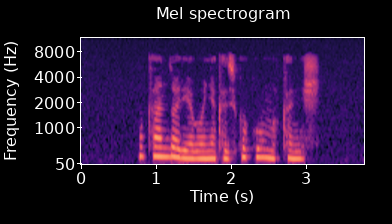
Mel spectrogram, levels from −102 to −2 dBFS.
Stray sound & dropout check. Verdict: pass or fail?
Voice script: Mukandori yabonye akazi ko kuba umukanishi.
pass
